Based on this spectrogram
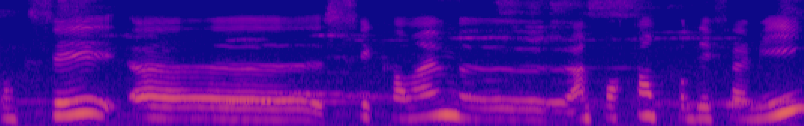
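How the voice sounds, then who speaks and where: Music plays in the background as a woman with a fairly high pitch speaks at a very slow pace and with fairly even intonation. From French Alps. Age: 60s. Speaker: expat entrepreneur, AI trainer. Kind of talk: interview. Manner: halting, many hesitations.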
